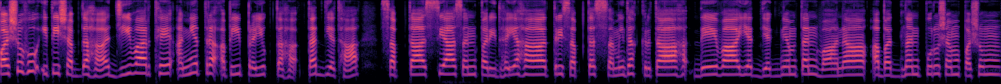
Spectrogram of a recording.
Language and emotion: Sanskrit, neutral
